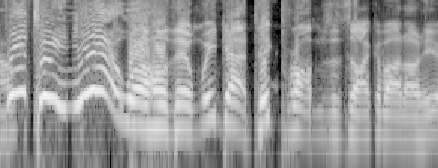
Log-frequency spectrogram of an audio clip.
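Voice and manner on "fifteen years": high, loud burst of disbelief; incredulous yell. Real, not acted. Host throwing caller's claim back at him, incredulous yell.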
